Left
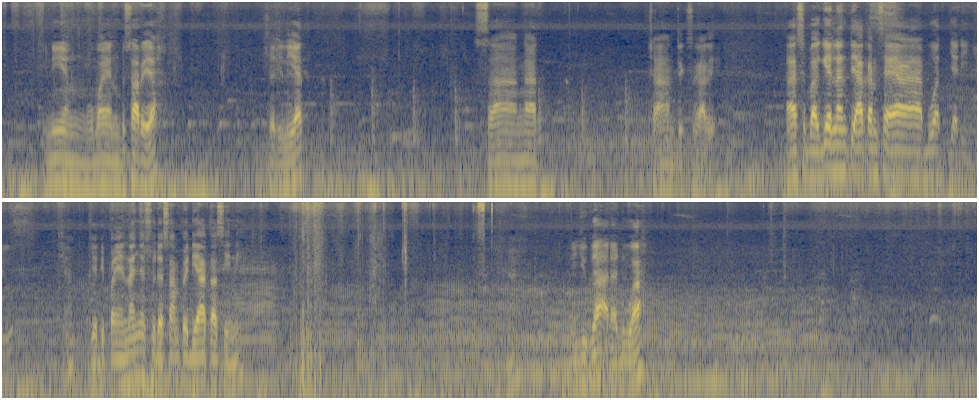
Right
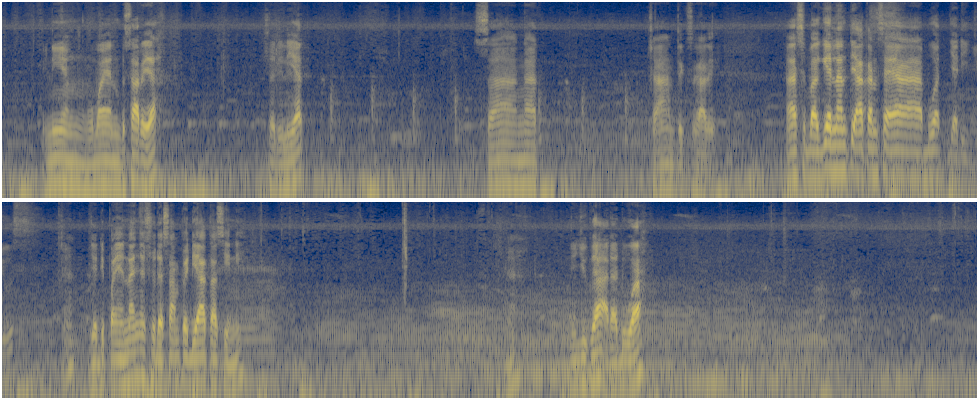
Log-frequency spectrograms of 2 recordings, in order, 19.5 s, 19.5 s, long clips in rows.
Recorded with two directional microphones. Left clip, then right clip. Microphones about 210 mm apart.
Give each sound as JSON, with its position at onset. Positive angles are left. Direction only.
{"t": 0.4, "sound": "speech", "side_deg": -50}
{"t": 2.6, "sound": "speech", "side_deg": -40}
{"t": 4.9, "sound": "speech", "side_deg": -45}
{"t": 6.4, "sound": "speech", "side_deg": -50}
{"t": 10.4, "sound": "speech", "side_deg": -35}
{"t": 15.5, "sound": "speech", "side_deg": -45}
